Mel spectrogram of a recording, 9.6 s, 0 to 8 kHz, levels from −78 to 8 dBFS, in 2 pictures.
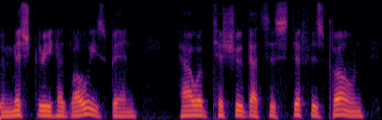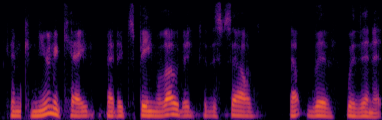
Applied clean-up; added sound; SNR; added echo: neural mask model DeepFilterNet 3.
